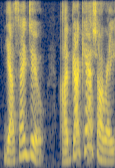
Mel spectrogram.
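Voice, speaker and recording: Putting on a raspy character voice, a woman at a medium pitch talks at a moderate pace with very wide pitch swings. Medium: read story. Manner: gentle, patient.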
